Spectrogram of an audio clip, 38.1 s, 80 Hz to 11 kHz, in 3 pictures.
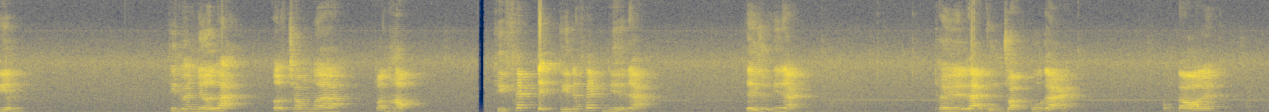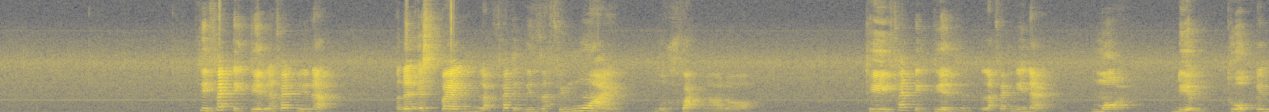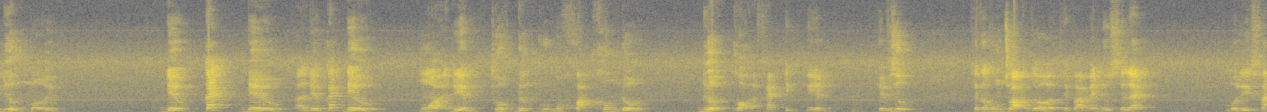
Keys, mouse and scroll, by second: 2.8 click, 4.5 Delete, 8.2 click, 9.1 click, 9.2 double click, 9.6 click, 10.8 ctrl+click, 11.8 ctrl+click, 12.8 space, 13.0 click, 13.2 space, 14.1 ctrl+click, 36.7 click.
